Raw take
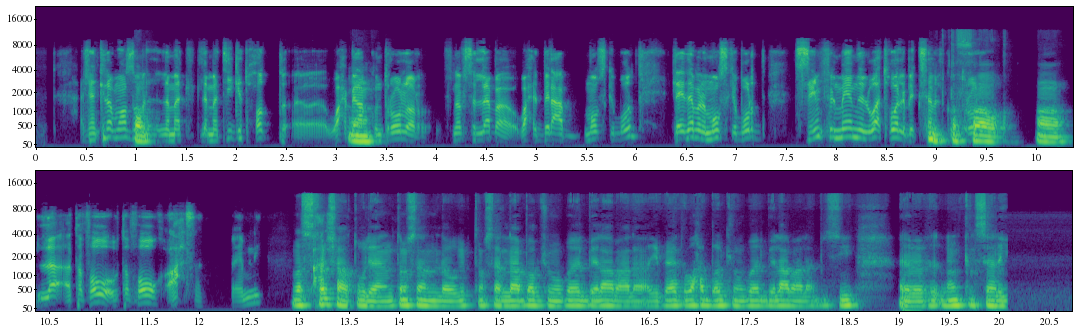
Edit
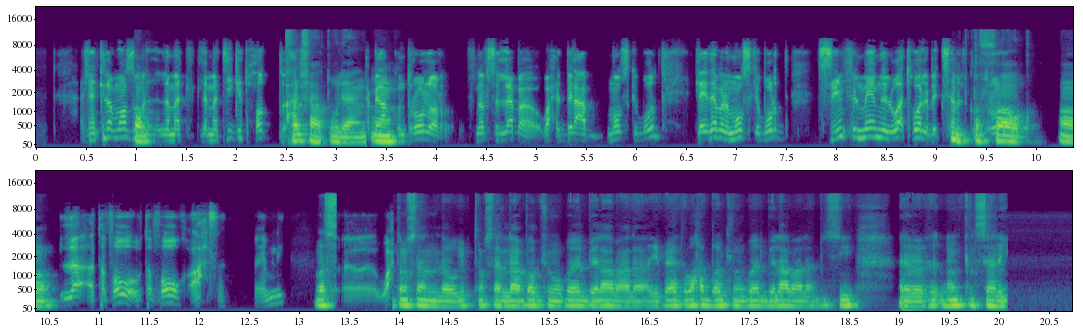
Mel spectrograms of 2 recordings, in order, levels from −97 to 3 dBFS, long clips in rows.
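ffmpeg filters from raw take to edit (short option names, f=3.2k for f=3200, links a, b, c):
-filter_complex "[0:a]asplit=5[a][b][c][d][e];[a]atrim=end=2.502[f];[b]atrim=start=13.138:end=13.942[g];[c]atrim=start=3.068:end=13.142[h];[d]atrim=start=2.498:end=3.072[i];[e]atrim=start=13.938[j];[f][g]acrossfade=d=0.004:c1=hsin:c2=hsin[k];[k][h]acrossfade=d=0.004:c1=hsin:c2=hsin[l];[l][i]acrossfade=d=0.004:c1=hsin:c2=hsin[m];[m][j]acrossfade=d=0.004:c1=hsin:c2=hsin"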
